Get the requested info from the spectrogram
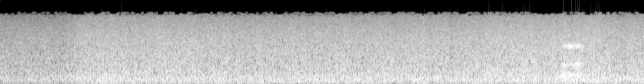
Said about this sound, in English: We've an example, Brian, as well, of white noise. Here it is.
